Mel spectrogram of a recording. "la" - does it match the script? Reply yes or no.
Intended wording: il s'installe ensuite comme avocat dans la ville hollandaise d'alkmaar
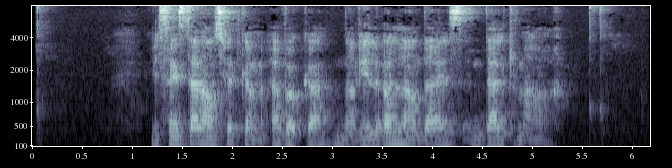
no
